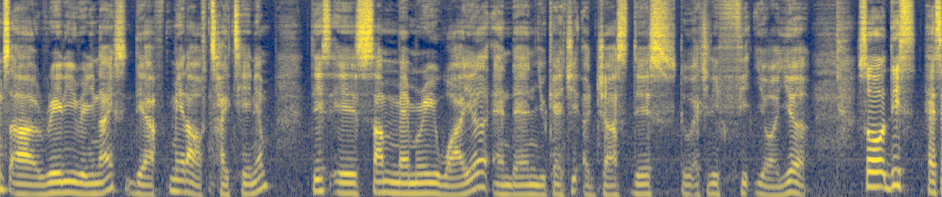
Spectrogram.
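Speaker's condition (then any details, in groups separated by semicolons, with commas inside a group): No condition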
